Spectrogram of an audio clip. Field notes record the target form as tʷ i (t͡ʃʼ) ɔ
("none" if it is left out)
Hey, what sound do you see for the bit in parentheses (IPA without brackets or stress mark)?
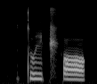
t͡ʃʼ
